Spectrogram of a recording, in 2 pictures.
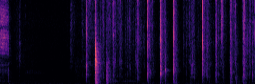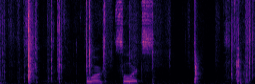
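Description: A card is slapped down softly onto a table.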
